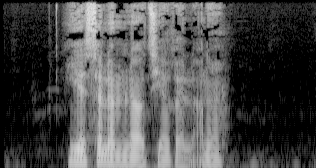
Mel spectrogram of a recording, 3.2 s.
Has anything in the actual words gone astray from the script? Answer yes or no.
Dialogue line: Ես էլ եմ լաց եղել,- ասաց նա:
yes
